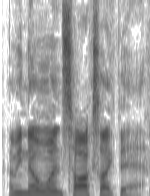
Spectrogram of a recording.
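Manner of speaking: ordinary talk, nothing marked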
